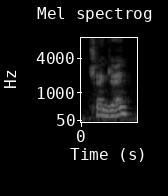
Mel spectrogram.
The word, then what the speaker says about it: Chang Jiang: Chang Jiang.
